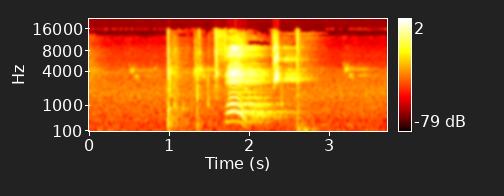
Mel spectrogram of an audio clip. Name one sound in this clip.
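A tennis ball bounces on a hard court a few times.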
